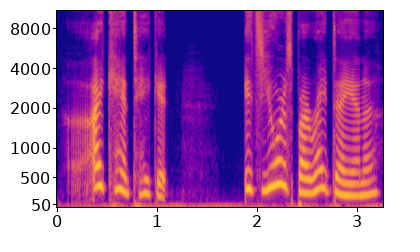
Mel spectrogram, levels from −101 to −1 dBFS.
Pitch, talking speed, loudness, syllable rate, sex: 265 Hz, 145 wpm, -19 LUFS, 5.5 syllables/s, female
